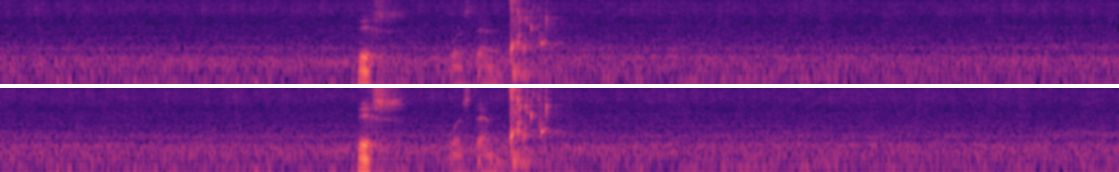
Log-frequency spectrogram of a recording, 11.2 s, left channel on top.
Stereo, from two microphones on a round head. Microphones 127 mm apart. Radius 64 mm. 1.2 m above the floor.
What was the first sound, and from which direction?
A man speaking, 70° right (ahead or behind).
